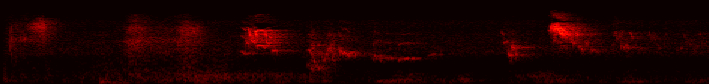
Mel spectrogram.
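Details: A pet male budgerigar chirping: bursts of bright, scratchy high chatter with short rests, two louder sharp squeaks standing out near the middle and end.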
